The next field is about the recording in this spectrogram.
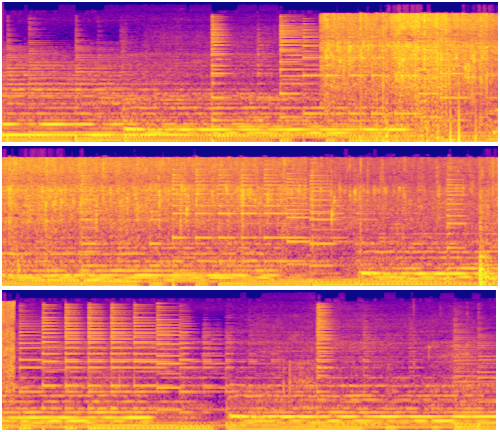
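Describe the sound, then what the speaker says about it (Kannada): Onion dropped into hot oil for tempering in a fish roe curry pan, a steady crackling sizzle throughout with a louder, busier burst in the middle. "ಎಣ್ಣೆ ಕಾದ್ಮೇಲೆ ಒಗ್ಗರಣೆಗೆ ಈರುಳ್ಳಿ ಕೂಡ ಹಾಕ್ಕೊಳ್ಬೇಕು"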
